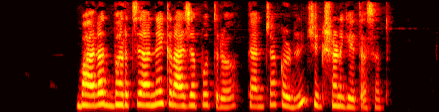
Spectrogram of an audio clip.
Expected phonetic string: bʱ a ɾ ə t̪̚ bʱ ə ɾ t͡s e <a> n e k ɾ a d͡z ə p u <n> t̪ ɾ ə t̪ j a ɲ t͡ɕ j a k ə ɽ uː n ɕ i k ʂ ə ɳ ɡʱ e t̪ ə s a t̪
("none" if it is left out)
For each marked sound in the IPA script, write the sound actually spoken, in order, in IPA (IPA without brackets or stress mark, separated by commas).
ə, none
